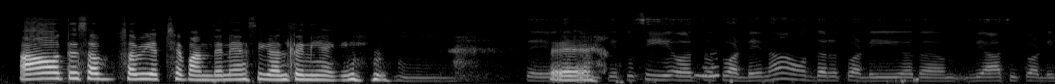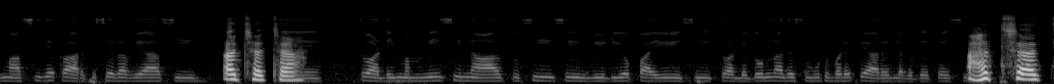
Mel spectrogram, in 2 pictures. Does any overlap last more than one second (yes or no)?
no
